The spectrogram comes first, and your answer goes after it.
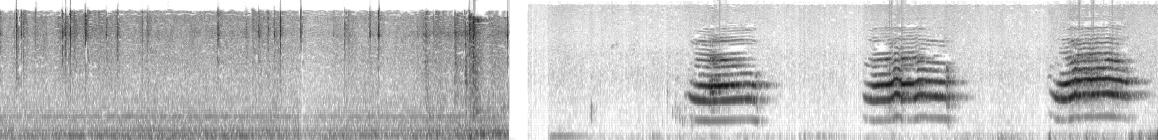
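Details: Fierce cat, described as wanting to mate, giving loud drawn-out wavering meows, three in a row about every two seconds, after several seconds of harsh noisy hiss-like background.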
